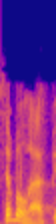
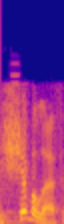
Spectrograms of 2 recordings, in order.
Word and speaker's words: Shibboleth: If they could actually pronounce a word correct, that word Shibboleth, pronounced by the Ephraimites as Sibboleth, because their dialect had been corrupted. See, the pure Hebrew is actually Shibboleth.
